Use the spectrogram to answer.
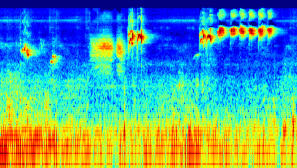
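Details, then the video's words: Purple-throated sunbird played to newly bought caged birds to prompt them to sing; faint thin high chirps, then a fast run of about eight sharp, evenly spaced high notes near the end. "terapi ampuh buat konin biar gampang bunyi dan gacor"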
